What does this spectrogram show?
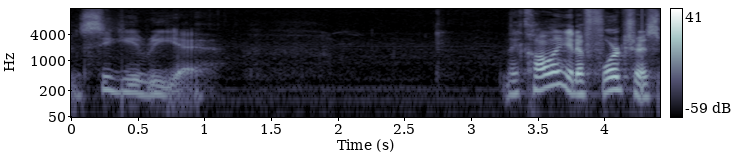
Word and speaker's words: Sigiriya: lion rocks and challah sigiriya sigiriya that's the pronunciation sigiriya they're calling it a fortress but i mean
